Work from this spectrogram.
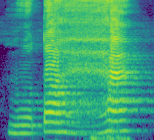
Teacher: on appuie sur le ha, on double le ha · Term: shadda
